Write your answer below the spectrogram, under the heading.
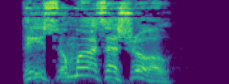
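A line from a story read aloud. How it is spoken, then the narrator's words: Yelling back. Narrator (Russian): Заорал он в ответ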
